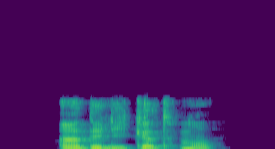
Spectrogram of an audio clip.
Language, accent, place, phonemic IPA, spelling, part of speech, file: French, France, Lyon, /ɛ̃.de.li.kat.mɑ̃/, indélicatement, adverb, LL-Q150 (fra)-indélicatement.wav
- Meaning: indelicately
